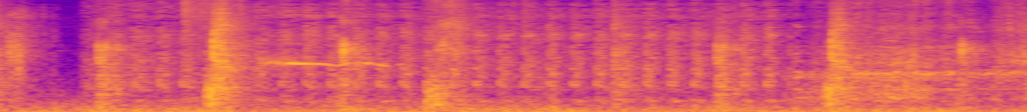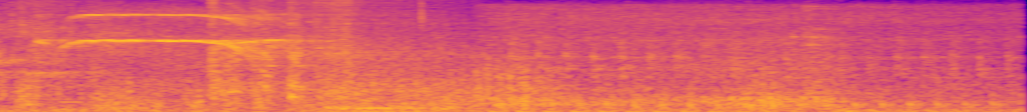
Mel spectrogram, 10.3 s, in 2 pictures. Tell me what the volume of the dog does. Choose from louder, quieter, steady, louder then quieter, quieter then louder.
quieter then louder.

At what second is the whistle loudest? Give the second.
6 s.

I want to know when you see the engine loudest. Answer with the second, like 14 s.
7 s.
